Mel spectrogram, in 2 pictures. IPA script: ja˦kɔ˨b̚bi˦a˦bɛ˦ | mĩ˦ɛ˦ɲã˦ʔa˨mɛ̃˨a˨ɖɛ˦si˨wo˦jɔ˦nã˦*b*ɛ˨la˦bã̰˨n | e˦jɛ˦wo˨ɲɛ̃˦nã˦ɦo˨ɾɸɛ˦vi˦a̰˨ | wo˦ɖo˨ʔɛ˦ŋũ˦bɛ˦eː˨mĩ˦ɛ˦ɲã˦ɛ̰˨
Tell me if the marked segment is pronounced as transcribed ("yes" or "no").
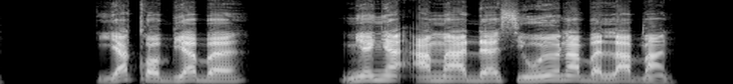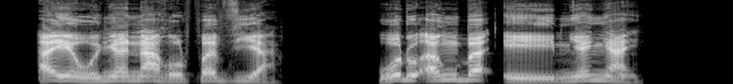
yes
